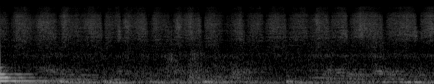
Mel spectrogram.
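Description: Chalkboard duster rubbing across a chalkboard in rapid, repeated back-and-forth strokes, erasing chalk writing.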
